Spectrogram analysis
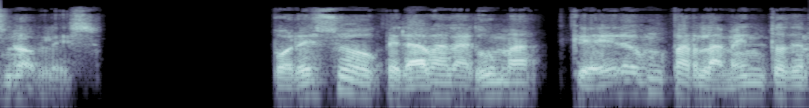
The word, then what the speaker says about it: Duma: Duma, una pronunciación que de alguna manera recordaba a Dumas, pero en realidad significa parlamento.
